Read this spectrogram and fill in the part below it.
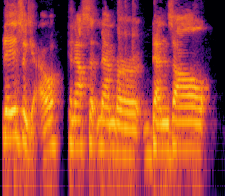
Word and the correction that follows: Bezalel Smotrich: forgive me for butchering this name, Smotrich. – Bezalel Smotrich. – Yeah, Bezalel Smotrich.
